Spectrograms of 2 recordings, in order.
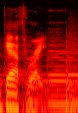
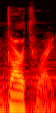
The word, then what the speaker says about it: Gathright: Row number 8, the 31 of Joey Hillcox, and the 89 of Joshua Gathright. And I said it right because normally I say Garthright, but I didn't. I said Gathright.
